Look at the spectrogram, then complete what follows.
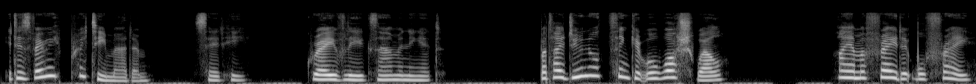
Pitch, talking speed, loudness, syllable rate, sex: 250 Hz, 155 wpm, -17 LUFS, 5.1 syllables/s, female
